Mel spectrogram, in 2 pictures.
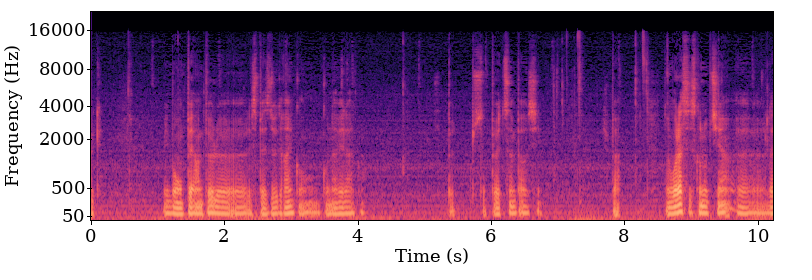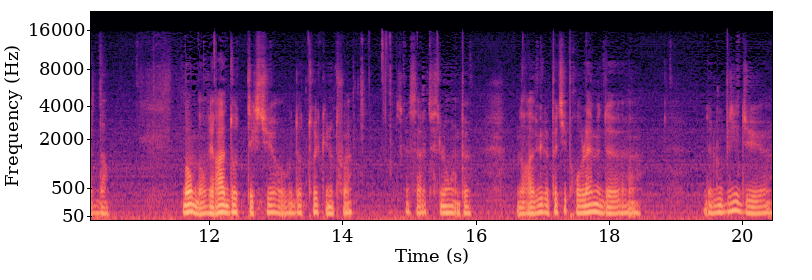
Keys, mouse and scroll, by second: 0.9-1.5 scroll down 1, 1.5 scroll down 1, 1.7 middle click, 2.2-2.9 scroll up 6, 4.0 scroll down 3, 4.9 middle click, 7.4 scroll down 2, 8.4 middle click, 13.8 middle click, 15.0 middle click, 18.6-20.1 scroll down 5, 20.2 middle click.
